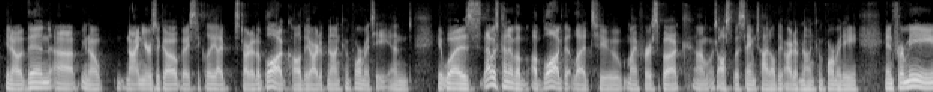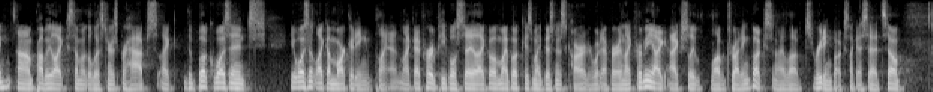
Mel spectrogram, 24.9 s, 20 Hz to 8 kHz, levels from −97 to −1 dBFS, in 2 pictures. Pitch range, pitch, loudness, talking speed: 95-110 Hz, 100 Hz, -25 LUFS, 240 wpm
